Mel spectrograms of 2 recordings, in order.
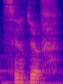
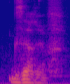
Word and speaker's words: Xerjoff: And yes, it's pronounced Ser-djoff, not Xerjoff.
